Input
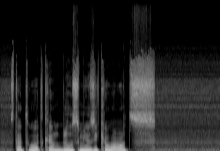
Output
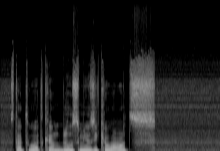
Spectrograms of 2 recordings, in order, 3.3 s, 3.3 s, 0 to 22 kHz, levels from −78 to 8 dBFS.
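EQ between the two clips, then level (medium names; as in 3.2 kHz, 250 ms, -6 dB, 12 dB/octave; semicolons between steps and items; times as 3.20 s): bass shelf 420 Hz -8.5 dB; treble shelf 9.3 kHz -6 dB; 0.0 dB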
